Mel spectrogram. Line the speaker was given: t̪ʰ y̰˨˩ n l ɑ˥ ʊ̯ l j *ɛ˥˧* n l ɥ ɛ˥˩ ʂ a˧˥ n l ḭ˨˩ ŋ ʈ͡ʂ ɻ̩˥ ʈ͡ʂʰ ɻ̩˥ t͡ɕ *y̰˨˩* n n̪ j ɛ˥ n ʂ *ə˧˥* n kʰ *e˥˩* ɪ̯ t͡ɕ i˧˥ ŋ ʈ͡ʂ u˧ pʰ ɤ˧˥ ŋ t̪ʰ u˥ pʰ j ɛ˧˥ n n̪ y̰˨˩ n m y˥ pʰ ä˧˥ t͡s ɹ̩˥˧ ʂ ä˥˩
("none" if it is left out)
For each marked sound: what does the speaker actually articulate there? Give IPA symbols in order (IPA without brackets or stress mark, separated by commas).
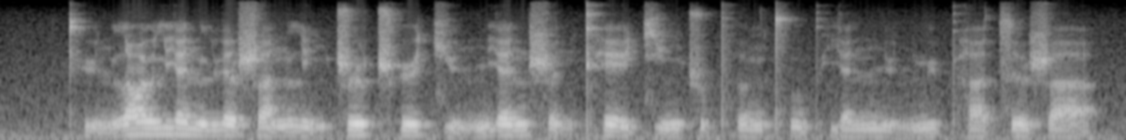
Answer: ɛ˥˧, y̰˨˩, ə̰˨˩, e˥˩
